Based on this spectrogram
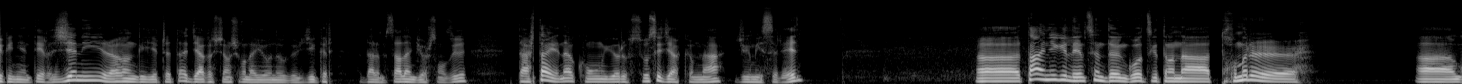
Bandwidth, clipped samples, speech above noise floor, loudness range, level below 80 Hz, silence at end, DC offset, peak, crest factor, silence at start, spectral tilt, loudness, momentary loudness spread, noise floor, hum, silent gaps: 12.5 kHz; under 0.1%; 50 dB; 9 LU; -62 dBFS; 0 s; under 0.1%; -6 dBFS; 16 dB; 0 s; -8 dB/octave; -23 LUFS; 12 LU; -72 dBFS; none; none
